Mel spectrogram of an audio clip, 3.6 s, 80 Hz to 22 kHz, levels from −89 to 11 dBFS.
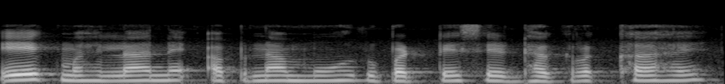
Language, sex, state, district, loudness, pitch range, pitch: Hindi, female, Uttar Pradesh, Lucknow, -20 LUFS, 195-210 Hz, 205 Hz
